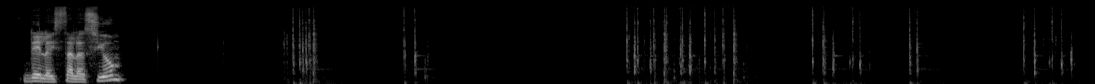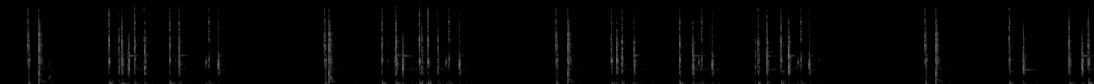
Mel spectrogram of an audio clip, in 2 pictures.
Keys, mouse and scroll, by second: 2.7-3.9 typing, 5.9-9.1 typing, 10.1-20.1 typing, 21.3-21.8 typing.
